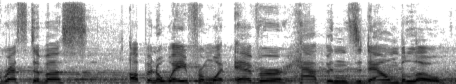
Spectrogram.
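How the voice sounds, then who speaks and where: Noticeable background noise surrounds a woman speaking at a fairly high pitch. Her tone is warm and her intonation fairly even. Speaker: former First Lady, political speaker. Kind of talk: political rally speech. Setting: live rally, large crowd. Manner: warm, conversational, earnest.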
